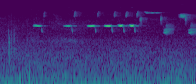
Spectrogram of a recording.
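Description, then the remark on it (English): A bobolink sings while flying, a bubbling, tinkling run of quick high notes and short whistles, moderately loud against a soft background hiss, with no voices present. “This bobolink is flying in the air and singing at the same time.”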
